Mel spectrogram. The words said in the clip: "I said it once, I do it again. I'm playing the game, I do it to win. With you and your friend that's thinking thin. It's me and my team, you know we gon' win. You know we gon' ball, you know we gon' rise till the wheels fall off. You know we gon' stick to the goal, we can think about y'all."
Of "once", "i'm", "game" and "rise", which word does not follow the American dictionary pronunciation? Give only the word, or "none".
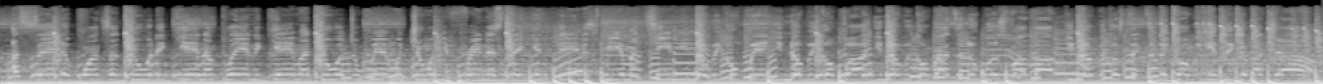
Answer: rise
